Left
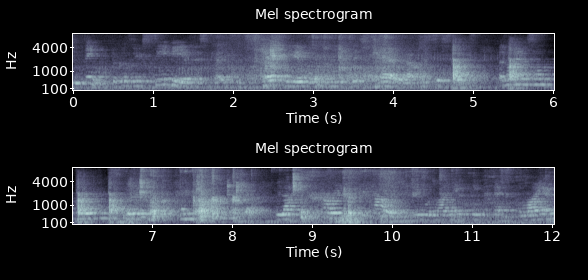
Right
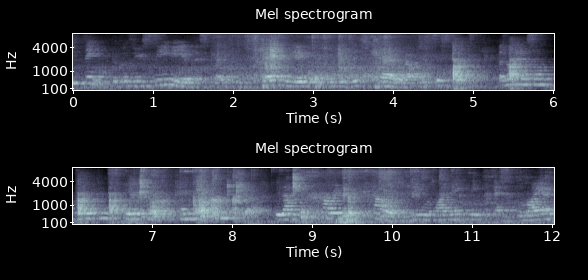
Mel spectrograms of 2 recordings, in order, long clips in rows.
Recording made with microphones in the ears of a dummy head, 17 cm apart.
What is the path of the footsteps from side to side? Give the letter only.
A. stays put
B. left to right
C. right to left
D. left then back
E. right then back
D.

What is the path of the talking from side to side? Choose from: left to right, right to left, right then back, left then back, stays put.
left to right.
